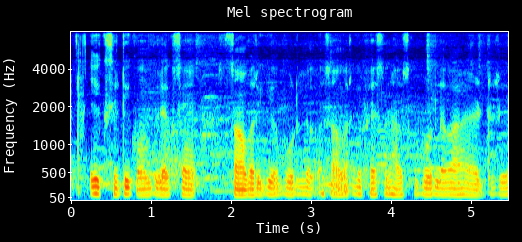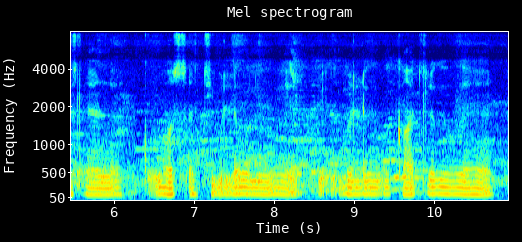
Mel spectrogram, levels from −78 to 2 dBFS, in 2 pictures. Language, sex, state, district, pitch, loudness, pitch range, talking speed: Hindi, male, Uttar Pradesh, Jalaun, 110 Hz, -22 LUFS, 105-120 Hz, 160 wpm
